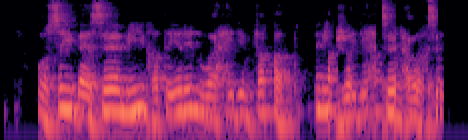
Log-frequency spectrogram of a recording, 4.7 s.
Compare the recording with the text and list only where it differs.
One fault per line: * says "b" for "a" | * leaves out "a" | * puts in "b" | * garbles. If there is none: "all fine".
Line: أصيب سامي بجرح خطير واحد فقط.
* leaves out "بجرح"
* garbles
